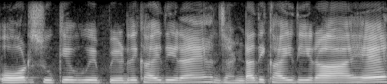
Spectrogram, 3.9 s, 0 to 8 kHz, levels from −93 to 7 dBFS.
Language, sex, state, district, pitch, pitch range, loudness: Hindi, female, Uttar Pradesh, Varanasi, 210 Hz, 210-215 Hz, -16 LUFS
